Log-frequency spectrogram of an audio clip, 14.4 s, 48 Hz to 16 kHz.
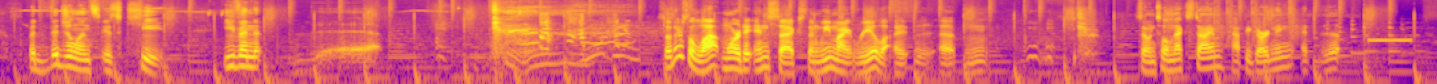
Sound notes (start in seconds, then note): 4.9 all laughing; 8.9 stumbles over words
